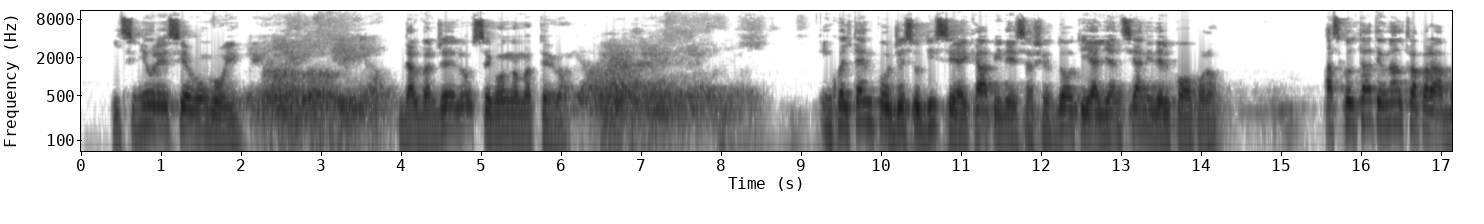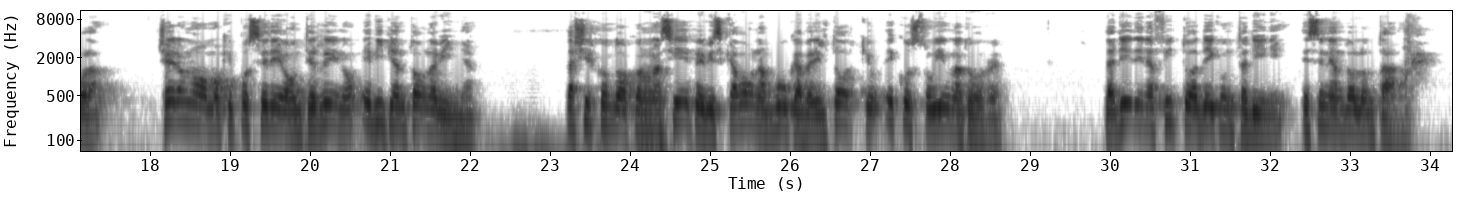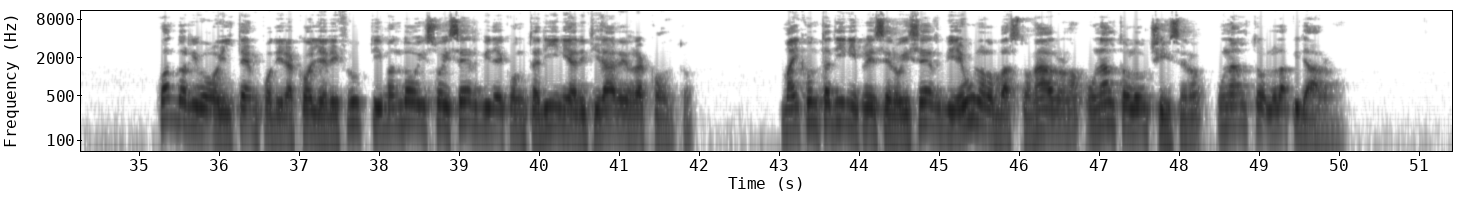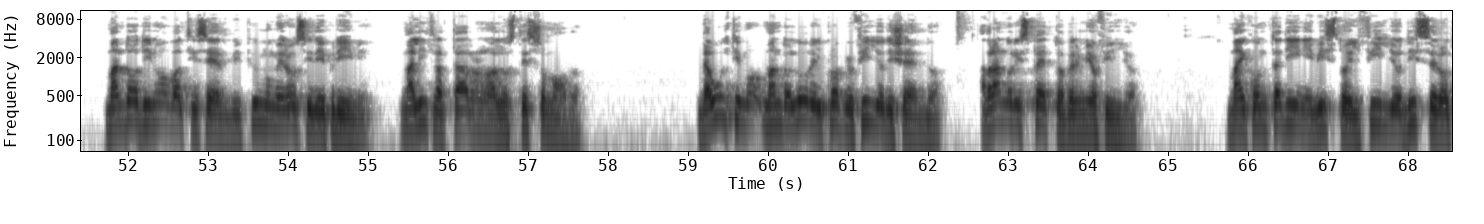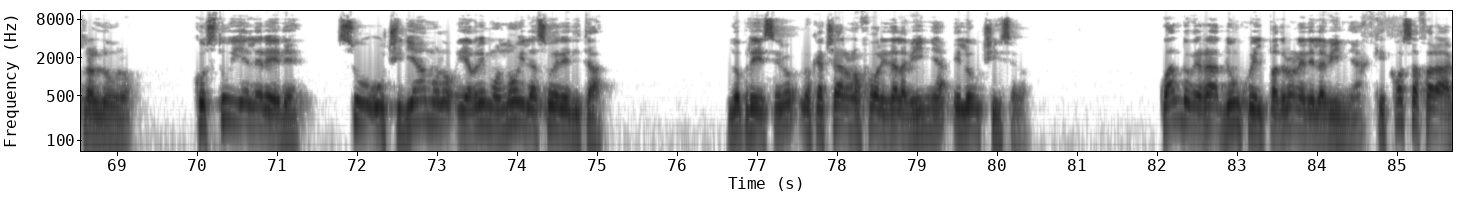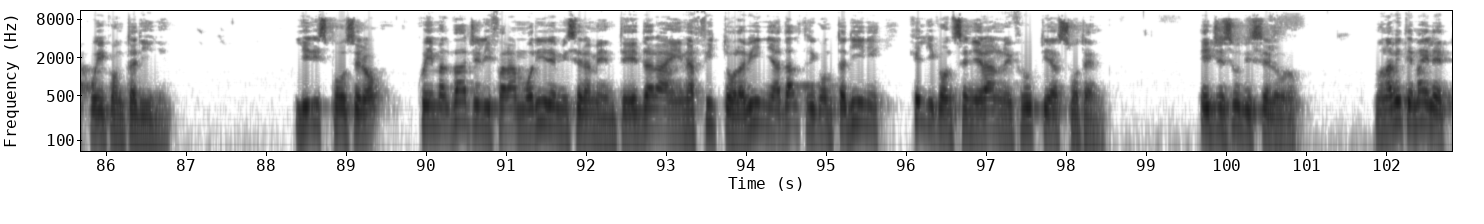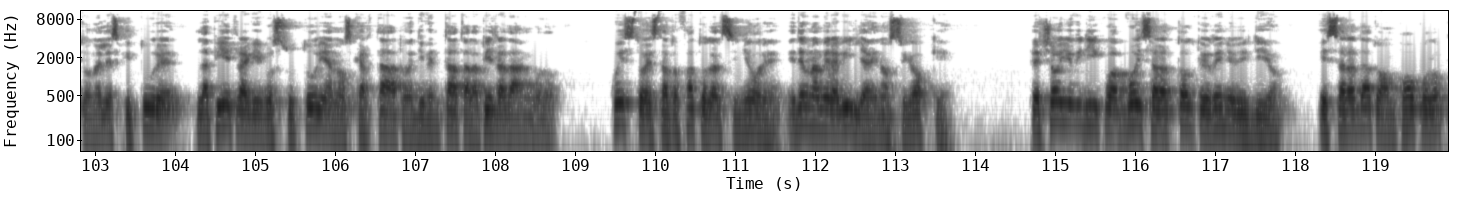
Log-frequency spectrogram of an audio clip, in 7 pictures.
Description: Omelie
